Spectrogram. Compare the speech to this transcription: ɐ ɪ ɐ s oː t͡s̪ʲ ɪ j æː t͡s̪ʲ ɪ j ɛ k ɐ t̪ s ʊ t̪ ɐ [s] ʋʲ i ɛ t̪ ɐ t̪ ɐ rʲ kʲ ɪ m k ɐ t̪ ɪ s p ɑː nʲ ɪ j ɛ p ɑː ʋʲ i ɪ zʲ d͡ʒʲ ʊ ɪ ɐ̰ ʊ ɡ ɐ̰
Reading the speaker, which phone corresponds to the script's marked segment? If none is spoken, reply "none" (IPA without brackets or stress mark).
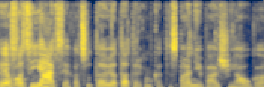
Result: none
